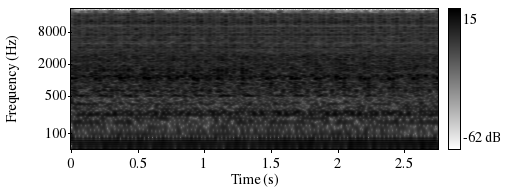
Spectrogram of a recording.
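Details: 12-valve Cummins diesel, first start after sitting at least a year, fired with a remote starter and gauges hooked up: starts easily and settles into even, steady diesel clatter at idle with no misses. Normal idle.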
